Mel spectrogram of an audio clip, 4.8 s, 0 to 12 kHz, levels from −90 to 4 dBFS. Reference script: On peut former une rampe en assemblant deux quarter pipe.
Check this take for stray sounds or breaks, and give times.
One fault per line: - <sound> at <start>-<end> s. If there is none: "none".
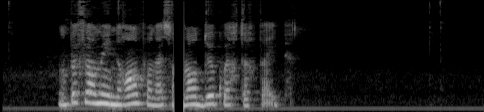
- dropout at 1.7-1.8 s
